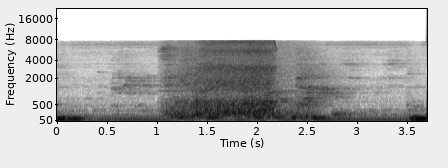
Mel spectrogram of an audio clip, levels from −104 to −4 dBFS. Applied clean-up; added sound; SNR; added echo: none; Breathing; -3 dB; reverberation time 0.6 s.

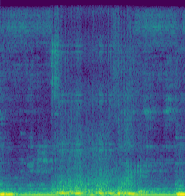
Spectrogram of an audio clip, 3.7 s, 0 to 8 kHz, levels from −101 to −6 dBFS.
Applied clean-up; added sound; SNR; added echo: neural separator model SepFormer DNS4.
